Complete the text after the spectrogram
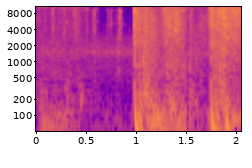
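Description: A gunshot cracks in a video game.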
